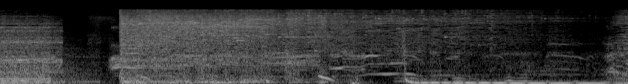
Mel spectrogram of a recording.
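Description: A large glass pane shattering as a body crashes through it: a sudden loud smash about a second in, right after a brief hush in the score, trailing off over a couple of seconds. It is a film sound effect, mixed with the soundtrack music.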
